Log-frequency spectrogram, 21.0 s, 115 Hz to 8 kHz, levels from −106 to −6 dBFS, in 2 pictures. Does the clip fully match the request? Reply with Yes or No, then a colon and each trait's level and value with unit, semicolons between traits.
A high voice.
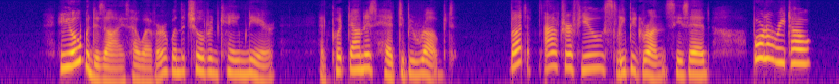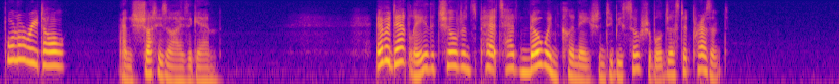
Yes: high, 220 Hz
